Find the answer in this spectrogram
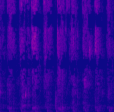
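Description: Cola glugging out of a large upturned plastic soda bottle and splashing into a ceramic bathroom sink: quick, even glugs, about five a second, fairly faint.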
